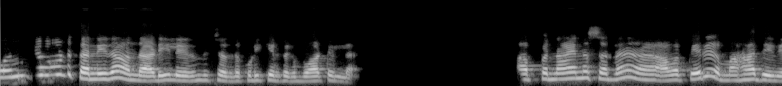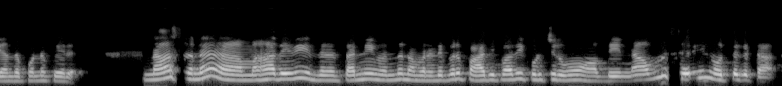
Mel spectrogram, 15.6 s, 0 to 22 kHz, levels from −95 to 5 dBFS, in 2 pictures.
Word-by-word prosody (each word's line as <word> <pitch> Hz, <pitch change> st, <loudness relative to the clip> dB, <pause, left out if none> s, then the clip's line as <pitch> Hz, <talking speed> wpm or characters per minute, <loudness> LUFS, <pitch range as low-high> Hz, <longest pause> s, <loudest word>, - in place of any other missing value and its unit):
கொஞ்சூண்டு 395 Hz, +6 st, 0 dB
தண்ணிதான் 245 Hz, +2 st, +6 dB
அந்த 205 Hz, -3 st, +3 dB
அடியில 195 Hz, +1 st, +1 dB
இருந்துச்சு 200 Hz, +2 st, -6 dB
அதுல 175 Hz, 0 st, -5 dB
குடிக்கிறதுக்கு 190 Hz, -3 st, -3 dB
பாட்டில்ல. 175 Hz, -1 st, -2 dB, 1.8 s
அப்ப 225 Hz, +2 st, -2 dB
நான் 250 Hz, +2 st, +4 dB
என்ன 290 Hz, +1 st, 0 dB
சொன்னேன், 250 Hz, +6 st, 0 dB, 0.3 s
அவ 200 Hz, -, +1 dB, 0.2 s
பேரு 255 Hz, +9 st, +5 dB, 0.2 s
மகாதேவி 210 Hz, -2 st, +1 dB
அந்த 175 Hz, 0 st, -5 dB
பொண்ணு 185 Hz, 0 st, -7 dB
பேரு. 175 Hz, -1 st, -3 dB, 0.8 s
நான் 270 Hz, +6 st, +2 dB
சொன்னேன் 265 Hz, +9 st, +1 dB, 0.4 s
"மகாதேவி 240 Hz, +4 st, +2 dB
இந்த 200 Hz, -2 st, -4 dB, 0.2 s
தண்ணி 220 Hz, +5 st, -1 dB, 0.2 s
வந்து 210 Hz, +4 st, -4 dB
நம்ம 195 Hz, -1 st, -3 dB
2 200 Hz, +1 st, -4 dB
பேரும் 240 Hz, +2 st, -2 dB
பாதி 195 Hz, +2 st, +1 dB
பாதி 220 Hz, +3 st, +2 dB
குடிச்சிருவோம்" 210 Hz, -2 st, -2 dB
அப்படின்னு. 175 Hz, +1 st, -5 dB
அவளும் 320 Hz, -, -4 dB
சரின்னு 305 Hz, -, +2 dB
ஒத்துக்கிட்டா. 430 Hz, -, -2 dB
225 Hz, 130 wpm, -23 LUFS, 195-260 Hz, 1.8 s, தண்ணிதான்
